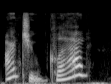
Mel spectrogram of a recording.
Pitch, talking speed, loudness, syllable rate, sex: 305 Hz, 160 wpm, -15 LUFS, 5.4 syllables/s, female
